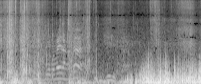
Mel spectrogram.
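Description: Several people's voices calling out in the first half, then a loud, dense rushing noise for the last second and a half.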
